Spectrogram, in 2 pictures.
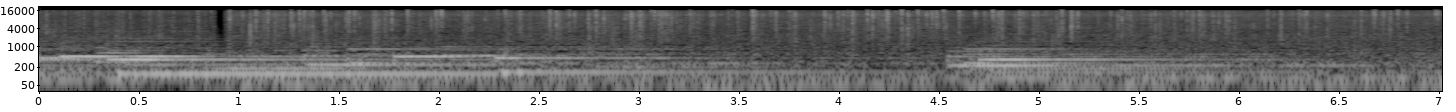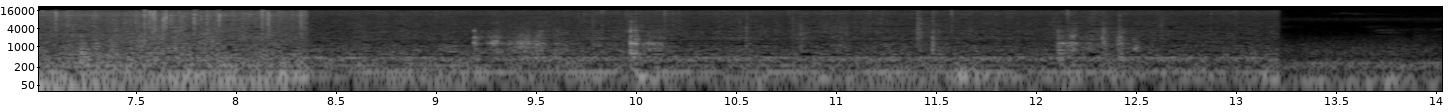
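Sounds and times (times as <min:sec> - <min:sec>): pancakes sizzling in oil: 0:00.0 - 0:13.2
crackling oil pops: 0:00.9 - 0:08.4.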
